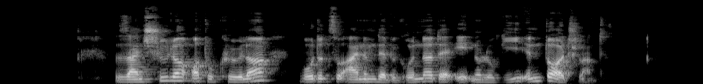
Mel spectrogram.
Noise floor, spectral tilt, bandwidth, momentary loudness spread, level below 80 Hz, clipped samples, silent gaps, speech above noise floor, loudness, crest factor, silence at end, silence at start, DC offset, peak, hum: -85 dBFS; -4.5 dB/octave; 16 kHz; 10 LU; -68 dBFS; under 0.1%; none; 65 dB; -20 LUFS; 20 dB; 1 s; 1.15 s; under 0.1%; -2 dBFS; none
